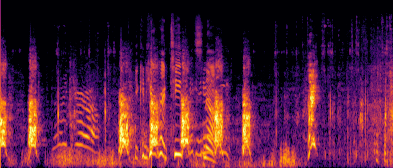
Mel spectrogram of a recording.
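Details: Rottweiler Magda vd Fehn Kolonie, BH, in protection work: loud, sharp barks in an irregular run, about seven in eight seconds, each a short harsh burst, with human voices talking between and over them.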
